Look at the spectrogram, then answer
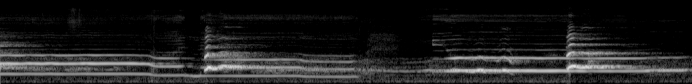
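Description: A toy poodle 'sings' in long, held howling notes that step down in pitch, then rise again.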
